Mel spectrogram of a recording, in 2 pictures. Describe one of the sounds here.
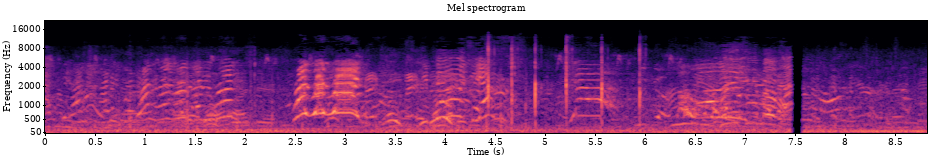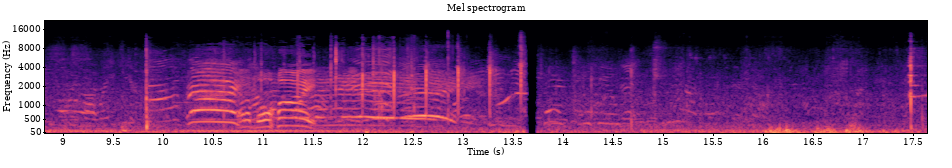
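Children and adults shout and cheer across an open field.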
